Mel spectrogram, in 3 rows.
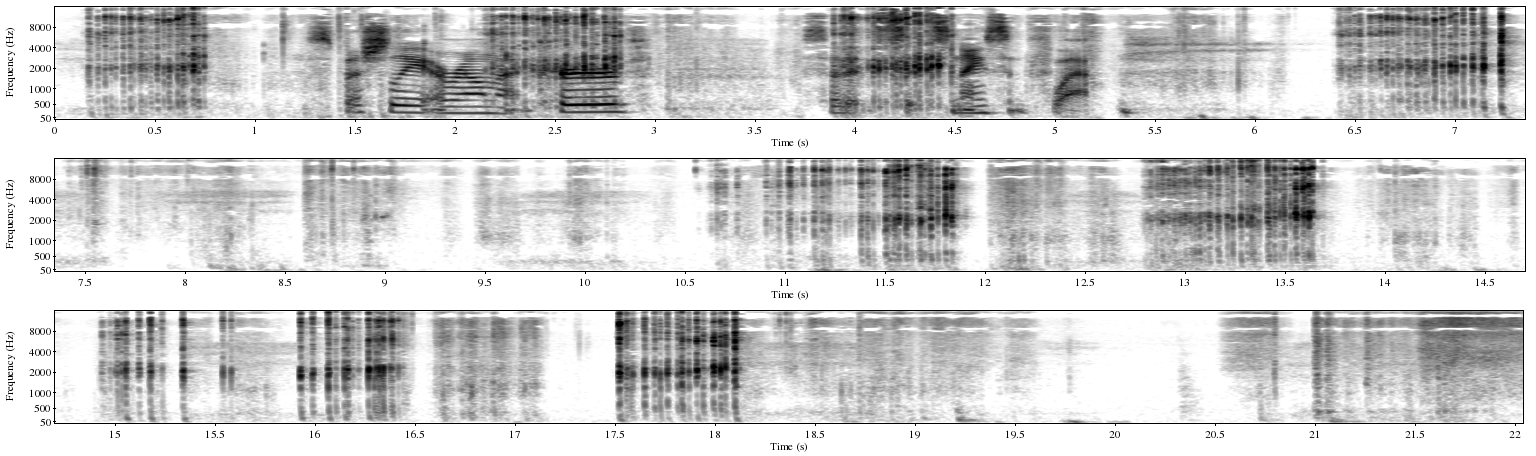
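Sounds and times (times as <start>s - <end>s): shears snipping fabric: 0.1s - 3.0s, 3.8s - 5.2s, 6.4s - 7.6s.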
